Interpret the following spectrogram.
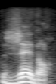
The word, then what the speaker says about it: Zadok: where zadok was born in hebrew which pronounced zedoc spelled z-z-a-d-o-k yes um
